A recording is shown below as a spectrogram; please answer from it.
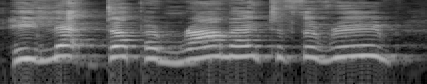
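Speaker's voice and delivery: usual speaking voice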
